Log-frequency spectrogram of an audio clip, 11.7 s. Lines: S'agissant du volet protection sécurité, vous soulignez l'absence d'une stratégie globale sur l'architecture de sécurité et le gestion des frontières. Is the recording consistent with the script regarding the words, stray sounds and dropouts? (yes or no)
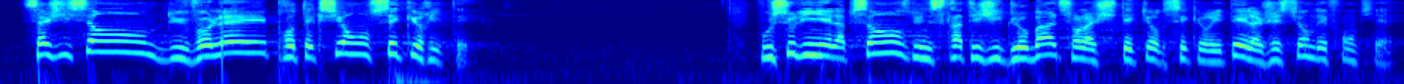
no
